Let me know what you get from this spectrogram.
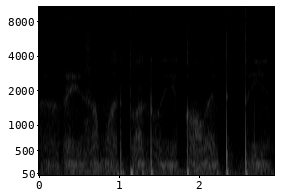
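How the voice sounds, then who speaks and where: Wasteland realtor male performer, courteous and salesy, slow creaky whisper for ASMR roleplay, music underneath. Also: close to an everyday voice. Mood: smooth, suggestive. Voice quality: breathy whisper. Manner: courteous, gently salesy, hesitant pauses. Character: polite, salesy post-apocalyptic real estate agent. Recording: soft game music behind. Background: music and game audio.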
